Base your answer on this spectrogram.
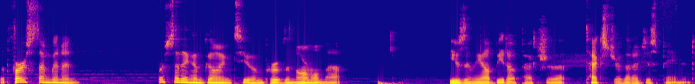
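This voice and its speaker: Soft-spoken and mumbling, a man of medium pitch talks at a fairly quick pace with lively intonation and long, frequent pauses, in a dry, close sound with no echo and music in the background. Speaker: 3D artist streamer. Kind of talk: tutorial. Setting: live stream. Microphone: too quiet.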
